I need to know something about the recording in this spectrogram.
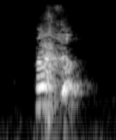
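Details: One loud, abrupt sneeze with a sharp onset and short fading tail, from a quietest-versus-loudest sneeze comparison; an ordinary sneeze.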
